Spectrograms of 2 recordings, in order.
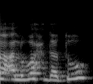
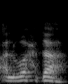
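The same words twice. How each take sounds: First: الوحدۃ said with the final t sound, as in reading; الوحدۃ ending in a clear t; full form. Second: الوحدہ as in everyday talk; الوحدہ with the t dropped; spoken form. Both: Shown as a demonstration. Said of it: "کبھی میں کہوں گا الوحدۃ اور کبھی کہوں گا الوحدہ".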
